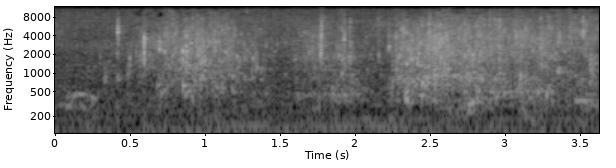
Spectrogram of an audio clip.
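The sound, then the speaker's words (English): Water sloshes and splashes as a person is immersed in warm water for a baptism and lifted back out: a few irregular surges building to a fuller swell of churning water near the end, with no talking. “And hold your nose where you don't get water up your nose.”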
